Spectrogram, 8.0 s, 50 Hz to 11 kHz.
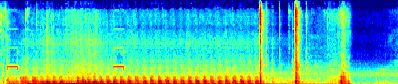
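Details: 2006 Dodge Sprinter, crankshaft position sensor fault blamed, after it briefly ran and shut off: cranking about three and a half pulses a second that slows and fades, never fires. Crank no start.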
